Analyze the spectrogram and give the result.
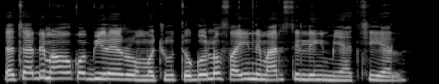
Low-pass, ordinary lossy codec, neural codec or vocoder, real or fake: none; none; vocoder, 44.1 kHz, 128 mel bands every 512 samples, BigVGAN v2; fake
